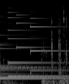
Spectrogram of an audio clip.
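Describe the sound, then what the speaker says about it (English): A short synthesized bell tone rings out with a bright, sustained chime and a second soft struck note near the end. "change the sound to a bell right here"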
